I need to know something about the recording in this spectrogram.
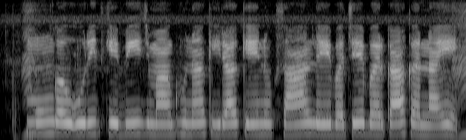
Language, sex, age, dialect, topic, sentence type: Chhattisgarhi, female, 25-30, Eastern, agriculture, question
